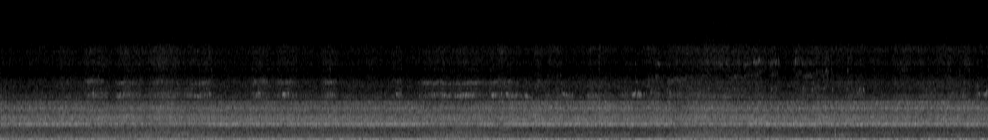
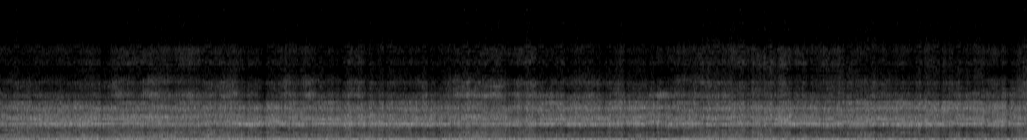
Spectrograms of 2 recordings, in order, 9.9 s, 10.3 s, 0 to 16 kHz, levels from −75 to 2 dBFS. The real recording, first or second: first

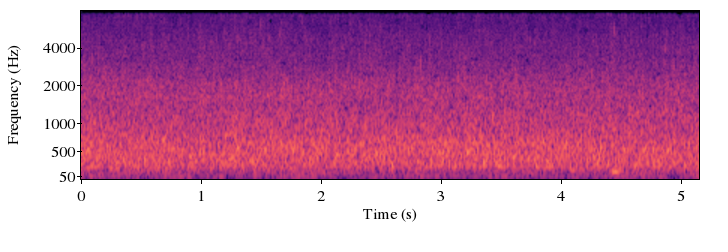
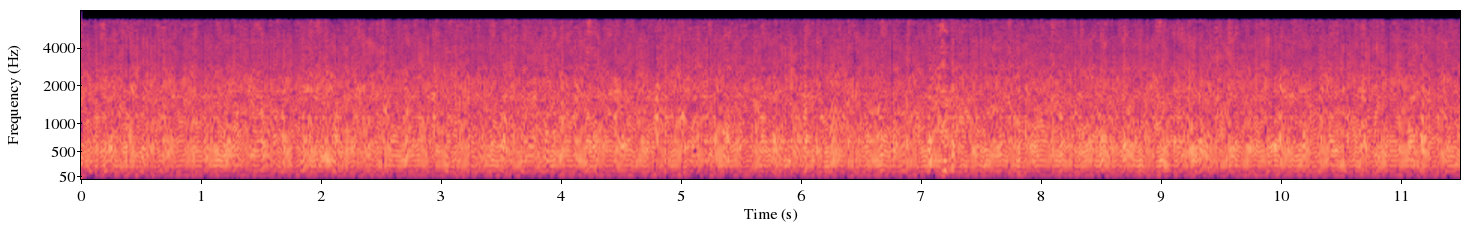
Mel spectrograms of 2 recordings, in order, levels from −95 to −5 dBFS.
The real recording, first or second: first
